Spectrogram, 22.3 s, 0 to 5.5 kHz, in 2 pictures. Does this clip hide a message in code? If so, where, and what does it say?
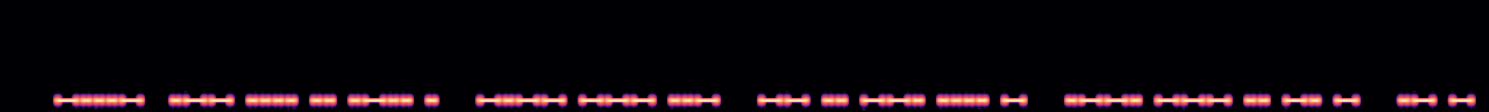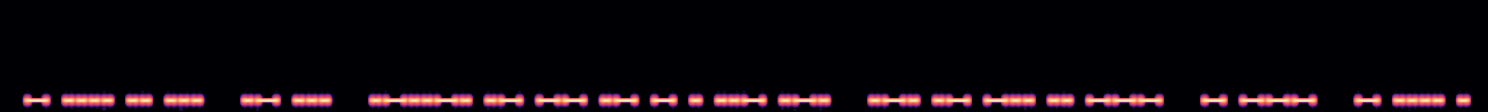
Yes: Morse code from 0.4 to 22.2 s, heard as a keyed tone, about 25 wpm, 600 Hz. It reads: <BT> WHILE YOU MIGHT POINT AT THIS AS "AMATEUR RADIO TO THE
